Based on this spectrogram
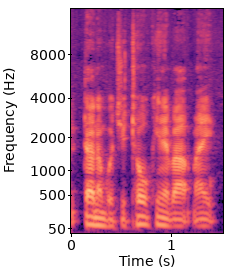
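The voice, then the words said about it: Put-on Australian accent. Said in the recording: “Very Australian accent.”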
